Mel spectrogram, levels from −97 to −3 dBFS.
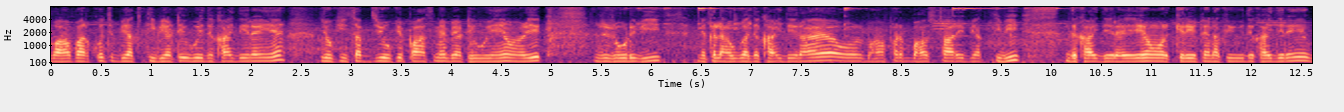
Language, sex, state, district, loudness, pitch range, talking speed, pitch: Hindi, male, Chhattisgarh, Bilaspur, -18 LUFS, 160-175 Hz, 230 wpm, 165 Hz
